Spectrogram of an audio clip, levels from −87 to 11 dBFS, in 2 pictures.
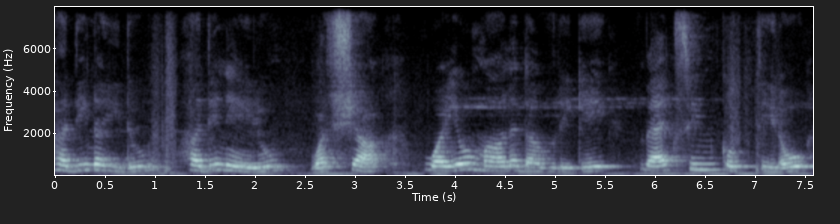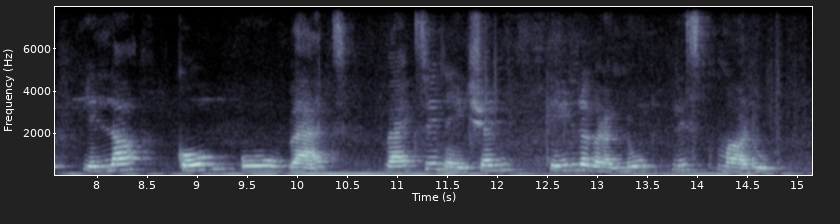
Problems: none marked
